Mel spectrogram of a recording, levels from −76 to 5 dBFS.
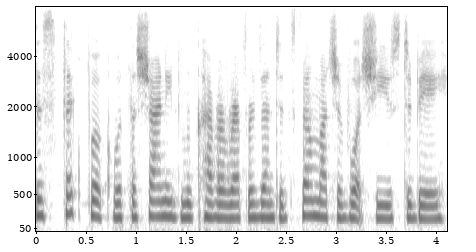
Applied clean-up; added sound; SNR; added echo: neural separator model SepFormer DNS4.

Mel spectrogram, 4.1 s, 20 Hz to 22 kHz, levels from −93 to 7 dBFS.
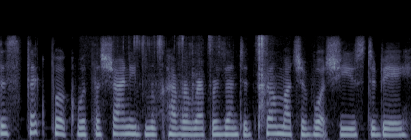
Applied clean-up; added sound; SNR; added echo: neural mask model RNNoise.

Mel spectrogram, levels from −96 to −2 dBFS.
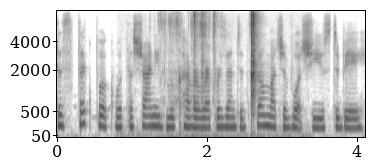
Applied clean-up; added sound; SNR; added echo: none; Camera; -4 dB; none.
